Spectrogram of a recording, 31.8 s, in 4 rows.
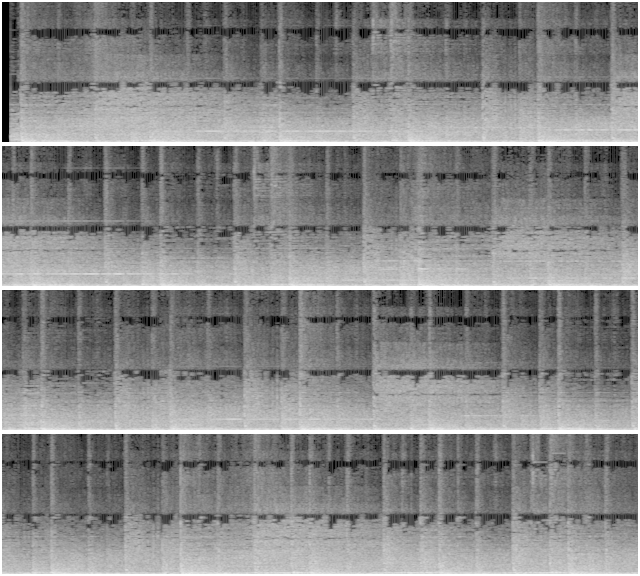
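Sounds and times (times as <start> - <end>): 
drum: 0.1 - 31.7.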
